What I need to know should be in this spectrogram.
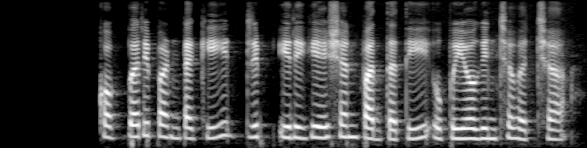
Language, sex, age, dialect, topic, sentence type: Telugu, female, 41-45, Utterandhra, agriculture, question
